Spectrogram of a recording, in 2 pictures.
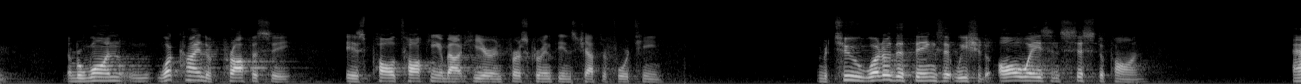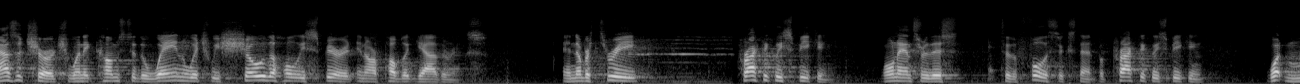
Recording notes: at Redemption Hill Church on Sunday, July 4th, 2010.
